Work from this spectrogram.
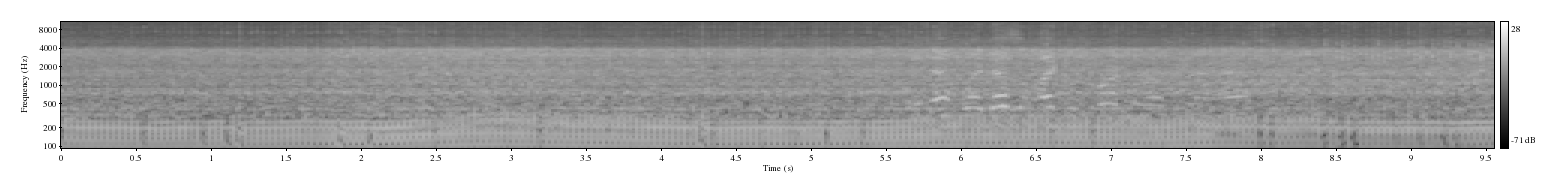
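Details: Predator 3500 inverter generator with 18 hours: steady, even engine drone at constant speed with no surging or stumbling; normal running.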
